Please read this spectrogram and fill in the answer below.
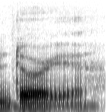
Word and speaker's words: Midoriya: What if I'm saying it wrong? I'm gonna just say Medora. I feel like it's Midoriya. It's definitely Midoriya.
